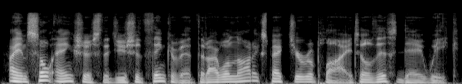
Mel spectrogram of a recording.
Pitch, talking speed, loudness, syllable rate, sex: 110 Hz, 275 wpm, -18 LUFS, 5.5 syllables/s, male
